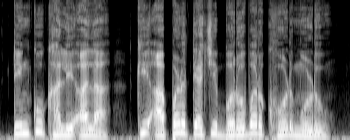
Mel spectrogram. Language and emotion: Marathi, neutral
